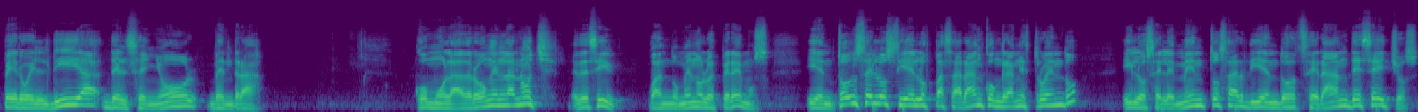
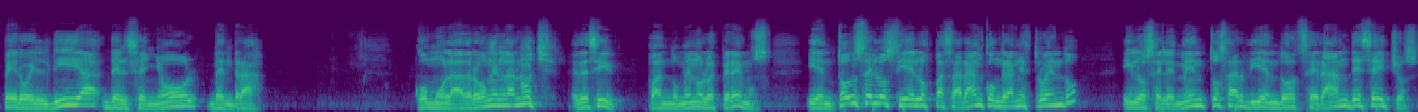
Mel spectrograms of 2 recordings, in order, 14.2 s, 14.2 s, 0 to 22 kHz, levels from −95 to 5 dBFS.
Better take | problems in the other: first | garbled, watery; slightly

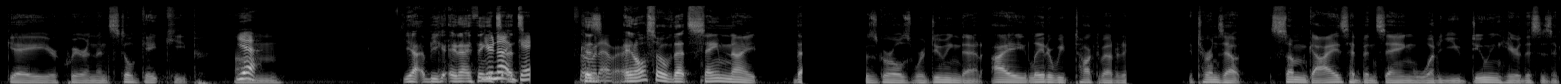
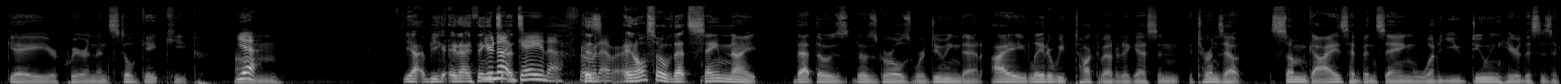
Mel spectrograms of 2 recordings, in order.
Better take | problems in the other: second | audio cutting out; at 5.5 s, at 8 s for 0.5 s and at 11 s for 0.5 s

